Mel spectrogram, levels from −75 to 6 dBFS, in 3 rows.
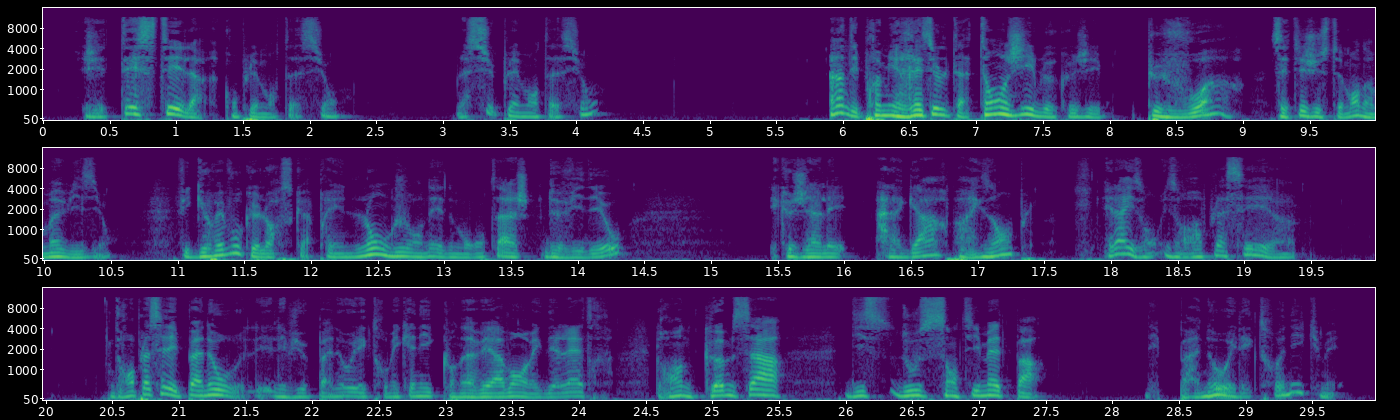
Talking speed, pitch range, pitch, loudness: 145 wpm, 115-150 Hz, 125 Hz, -23 LUFS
